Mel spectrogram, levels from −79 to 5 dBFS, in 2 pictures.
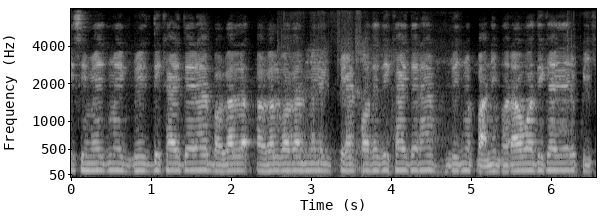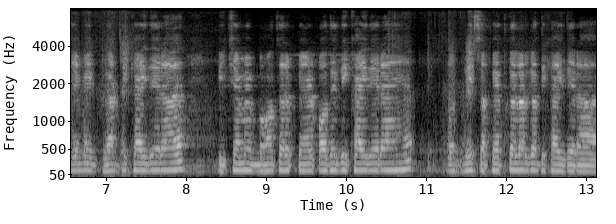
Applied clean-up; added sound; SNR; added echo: neural separator model SepFormer DNS4.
